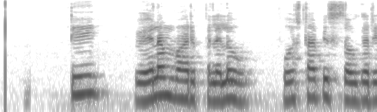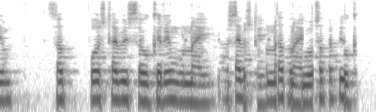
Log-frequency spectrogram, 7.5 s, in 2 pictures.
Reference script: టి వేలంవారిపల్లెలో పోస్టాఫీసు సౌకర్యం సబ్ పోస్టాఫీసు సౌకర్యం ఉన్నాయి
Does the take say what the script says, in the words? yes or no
no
